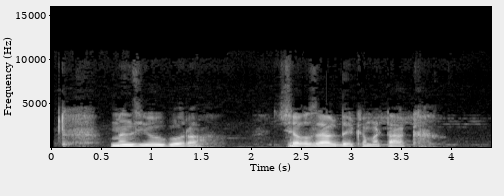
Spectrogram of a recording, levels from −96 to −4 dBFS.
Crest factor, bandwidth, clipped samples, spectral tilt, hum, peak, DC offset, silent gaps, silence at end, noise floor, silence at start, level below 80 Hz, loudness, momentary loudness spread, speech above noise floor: 20 dB; 5.4 kHz; under 0.1%; -9 dB/octave; none; 0 dBFS; under 0.1%; none; 0.6 s; -58 dBFS; 0.1 s; -50 dBFS; -18 LUFS; 20 LU; 41 dB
